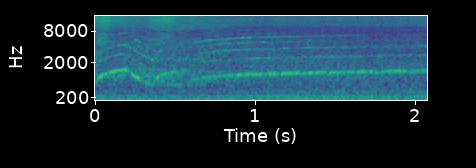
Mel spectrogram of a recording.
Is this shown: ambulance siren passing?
yes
